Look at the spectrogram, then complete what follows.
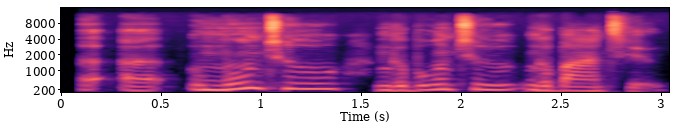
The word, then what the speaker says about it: umuntu ngumuntu ngabantu: civilization and this Zulu idea, this ancient idea, umuntu ngumuntu ngabantu.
